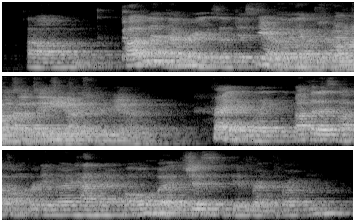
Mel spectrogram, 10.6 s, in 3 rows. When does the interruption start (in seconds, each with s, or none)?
2.5 s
